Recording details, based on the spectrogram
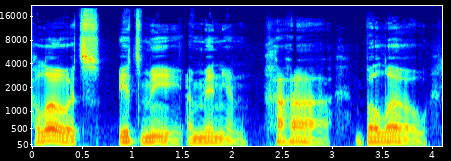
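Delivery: slow, flat, dry deadpan non-actor line reading. Mocking how a non-voice actor reads an animated movie line: flat dry read. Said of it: "it's like it's a dry read".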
